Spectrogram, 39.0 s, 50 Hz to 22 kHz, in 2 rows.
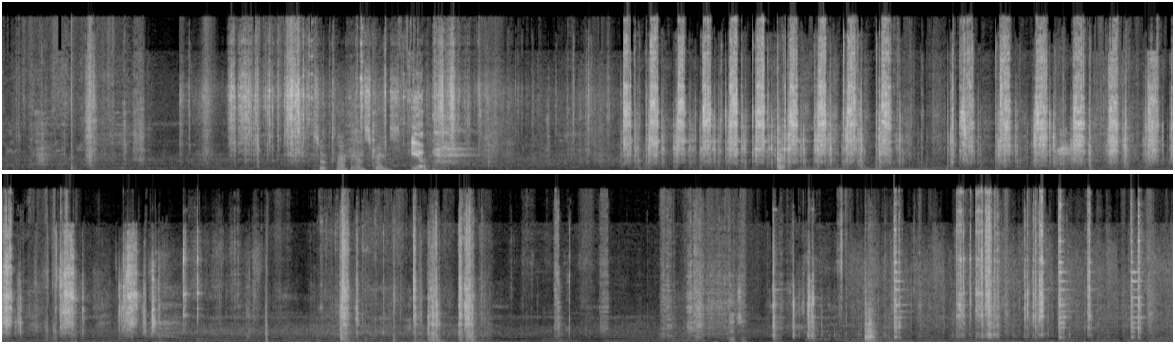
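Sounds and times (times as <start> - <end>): ratchet wrench clicking: 10.3 - 15.2, 15.8 - 20.9, 32.7 - 38.8.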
